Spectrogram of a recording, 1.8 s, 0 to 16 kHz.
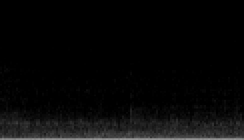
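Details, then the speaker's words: £250 BMW E39 528i six-cylinder at first start after a car-park repair, some smoke present, alternator charging 13.9 volts: deep, even idle hum with no knocks, ticks or squeals, sounding healthy. "what does this sound like any noises any bad noises no amazing that sounds very healthy actually"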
